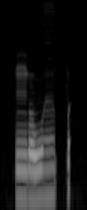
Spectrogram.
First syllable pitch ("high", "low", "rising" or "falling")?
low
